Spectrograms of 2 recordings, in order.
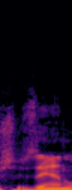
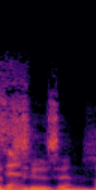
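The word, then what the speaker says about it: Suzan: Do we pronounce her Susan Laurie Parks or Suzanne Laurie Parks? – Susan. – I always heard it Susan too, but a podcast I listen to quite religiously always calls her Suzanne, and I yell at the podcast.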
